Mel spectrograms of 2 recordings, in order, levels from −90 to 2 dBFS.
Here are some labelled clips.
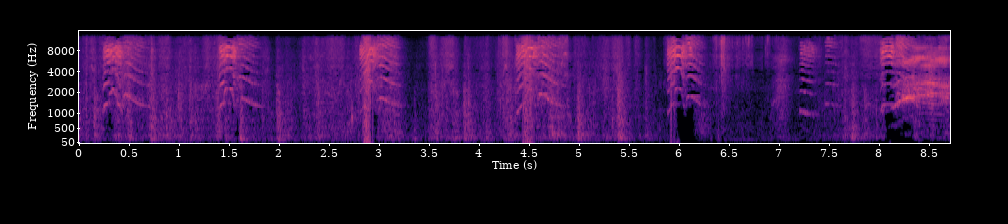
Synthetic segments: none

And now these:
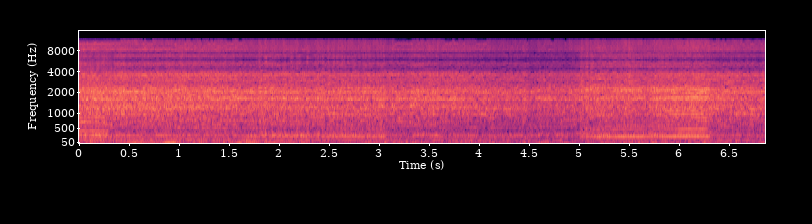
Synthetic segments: none

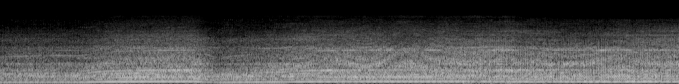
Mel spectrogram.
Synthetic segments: 4.7-6.8 (vocoder, Vocos)

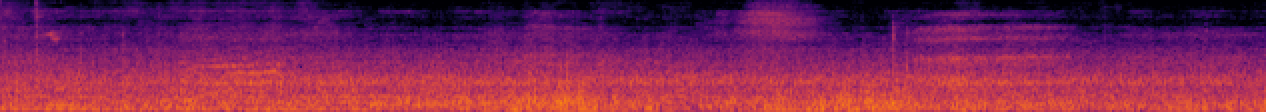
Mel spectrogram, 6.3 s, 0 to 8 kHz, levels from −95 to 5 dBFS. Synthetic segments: 0.0-6.3 (vocoder, Vocos)

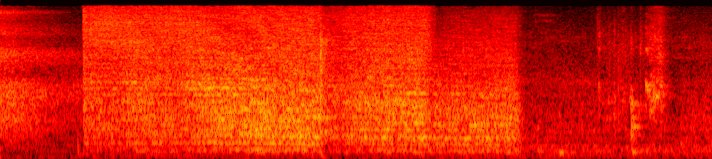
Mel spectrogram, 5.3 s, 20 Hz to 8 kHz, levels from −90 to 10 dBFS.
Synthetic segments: 3.6-4.2 (vocoder, Vocos)

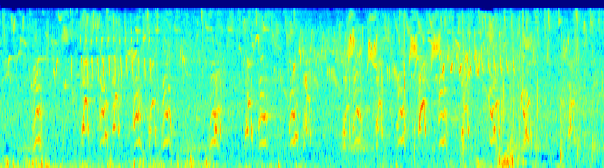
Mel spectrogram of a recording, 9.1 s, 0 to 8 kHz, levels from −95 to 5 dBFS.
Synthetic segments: 8.3-9.1 (vocoder, Vocos)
